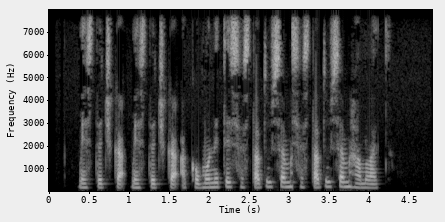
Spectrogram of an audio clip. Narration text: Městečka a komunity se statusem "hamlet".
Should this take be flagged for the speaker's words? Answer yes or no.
yes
